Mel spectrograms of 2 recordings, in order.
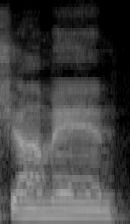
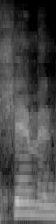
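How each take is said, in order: First: The first vowel sounds like 'ah'. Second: The first vowel sounds like 'eh'. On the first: This is the form used at the end of a verse. "So it's a kamatz gadol" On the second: This is the ordinary form of the word. "which is really two segos"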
